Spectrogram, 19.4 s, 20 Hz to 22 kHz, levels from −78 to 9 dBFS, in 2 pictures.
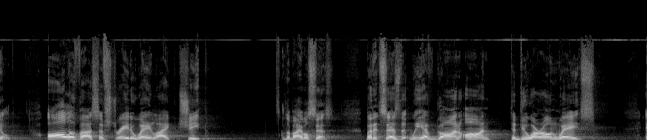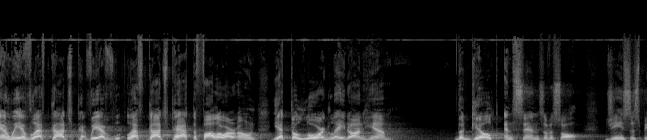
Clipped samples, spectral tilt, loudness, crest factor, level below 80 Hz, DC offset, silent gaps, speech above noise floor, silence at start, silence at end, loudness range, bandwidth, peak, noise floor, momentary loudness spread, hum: under 0.1%; -5 dB/octave; -17 LUFS; 14 dB; -66 dBFS; under 0.1%; none; 44 dB; 0 s; 0 s; 5 LU; 17 kHz; -4 dBFS; -60 dBFS; 11 LU; none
